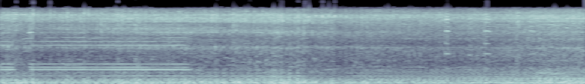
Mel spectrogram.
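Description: Small engine of a riding garden tractor running steadily as it pulls a barrel-train ride of children. A held pitched tone sounds for about a second and a half near the start.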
